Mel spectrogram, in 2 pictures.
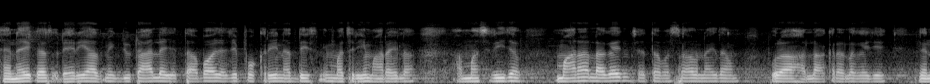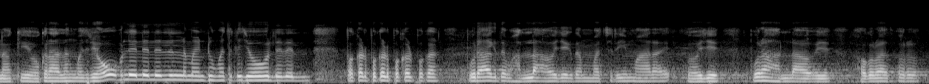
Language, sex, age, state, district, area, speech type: Maithili, male, 45-60, Bihar, Purnia, rural, spontaneous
